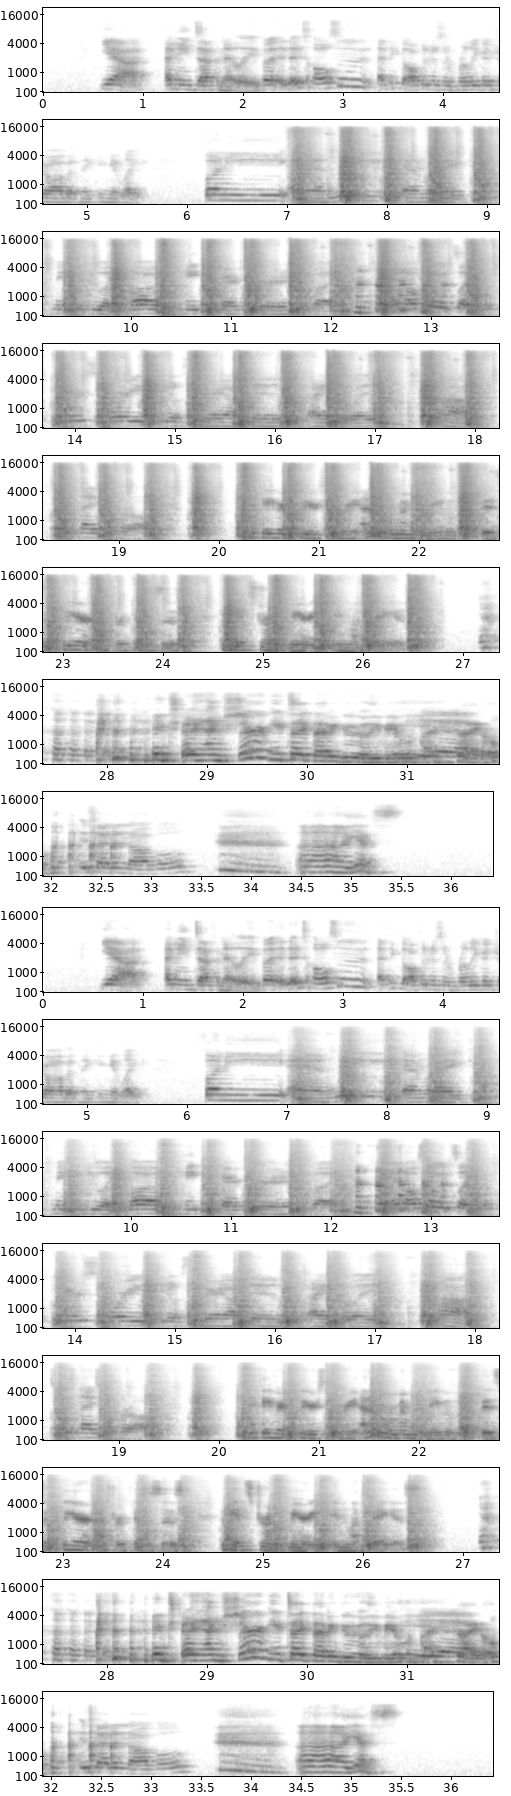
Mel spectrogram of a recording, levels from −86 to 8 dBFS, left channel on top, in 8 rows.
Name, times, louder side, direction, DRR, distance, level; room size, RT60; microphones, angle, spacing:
voice 1, 0.6-5.5 6.2-8.7 9.2-12.1 12.6-17.1 17.6-19.4 27.1-28.0 30.9-31.7 32.3-33.4, right 2 dB, 20° right, 5.1 m, -37 dB
sound 1, 7.0-26.7, left 4 dB, 45° left, 1.3 m, -32 dB
voice 2, 12.2-12.8 20.3-26.5 27.9-32.2 33.6-35.3, right 2 dB, 60° right, 3.5 m, -31 dB
15.0 x 11.0 x 2.8 m
head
